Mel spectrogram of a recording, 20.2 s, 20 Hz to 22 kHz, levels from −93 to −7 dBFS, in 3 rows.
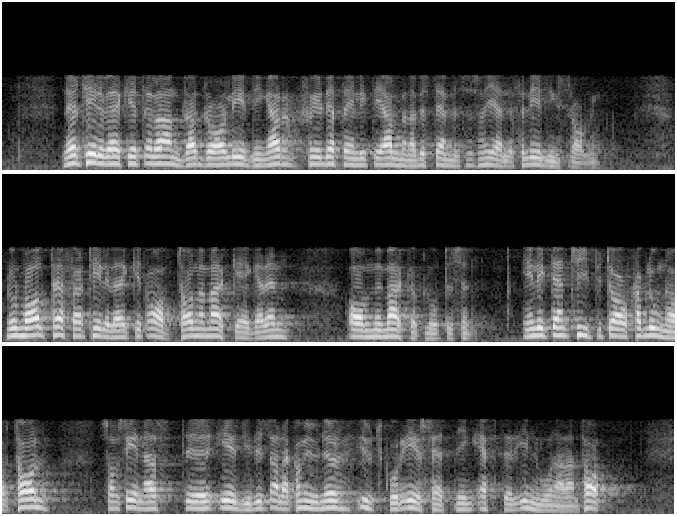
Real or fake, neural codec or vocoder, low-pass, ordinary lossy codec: real; none; 3.6 kHz; none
